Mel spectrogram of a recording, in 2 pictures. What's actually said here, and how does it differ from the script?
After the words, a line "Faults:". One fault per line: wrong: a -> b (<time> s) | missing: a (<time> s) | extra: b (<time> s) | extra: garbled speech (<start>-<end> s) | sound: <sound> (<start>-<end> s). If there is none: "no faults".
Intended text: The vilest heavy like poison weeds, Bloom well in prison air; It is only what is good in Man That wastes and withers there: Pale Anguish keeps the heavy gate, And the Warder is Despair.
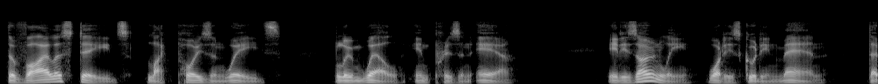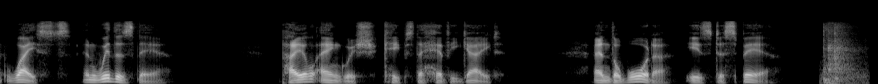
The vilest deeds like poison weeds, Bloom well in prison air; It is only what is good in Man That wastes and withers there: Pale Anguish keeps the heavy gate, And the Warder is Despair.
Faults:
wrong: heavy -> deeds (0.8 s)
sound: thud (17.0-17.5 s)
